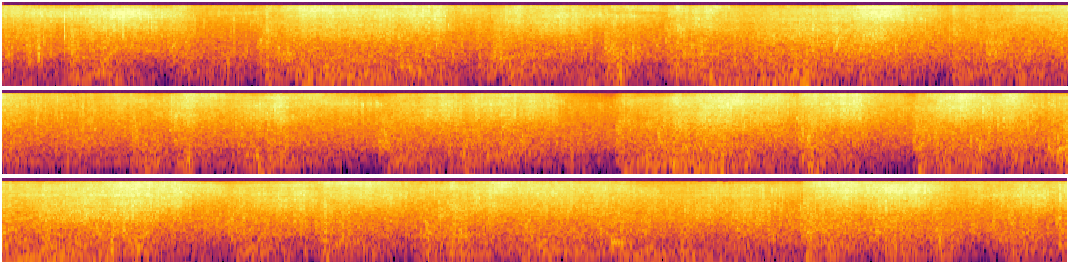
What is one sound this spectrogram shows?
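Wind rushes steadily across open water.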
